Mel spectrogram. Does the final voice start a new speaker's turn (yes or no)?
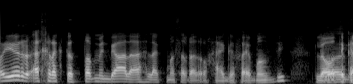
no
